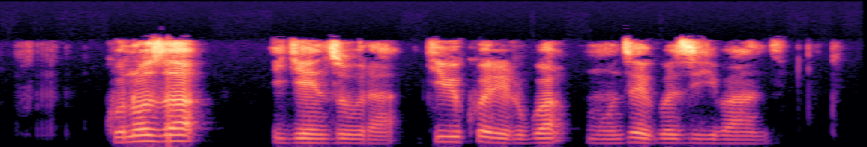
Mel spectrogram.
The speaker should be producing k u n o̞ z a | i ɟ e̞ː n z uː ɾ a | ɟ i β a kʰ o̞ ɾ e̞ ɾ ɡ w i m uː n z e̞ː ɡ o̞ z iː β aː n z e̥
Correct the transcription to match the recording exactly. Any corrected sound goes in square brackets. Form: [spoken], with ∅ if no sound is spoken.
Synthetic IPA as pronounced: k u n o̞ z a | i ɟ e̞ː n z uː ɾ a | ɟ i β [i] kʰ o̞ ɾ e̞ ɾ ɡ w [a] m uː n z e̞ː ɡ o̞ z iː β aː n z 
